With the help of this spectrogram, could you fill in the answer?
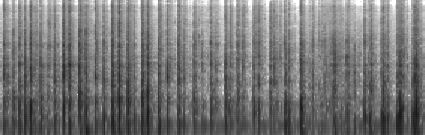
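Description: Fingertips tap and scratch the sides of a small, green, printed cardboard furniture care kit box, which is hollow with contents inside. A rapid, uneven series of dry, short taps with a low, hollow body is heard, mixed with soft scratching, and each tap dies away almost instantly.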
